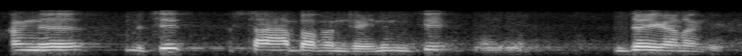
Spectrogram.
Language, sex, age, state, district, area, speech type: Bodo, male, 30-45, Assam, Chirang, rural, conversation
